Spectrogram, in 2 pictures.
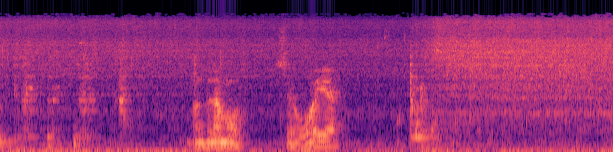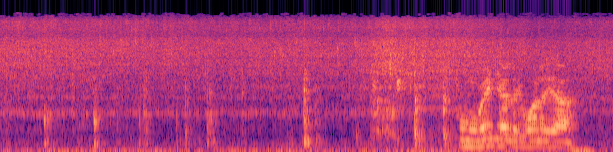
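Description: A wooden spoon scrapes and knocks against a pot.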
